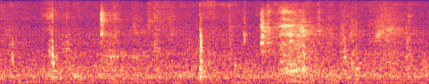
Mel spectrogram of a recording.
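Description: Quiet room tone with a few faint, sharp clicks at uneven spacing, roughly one a second.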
